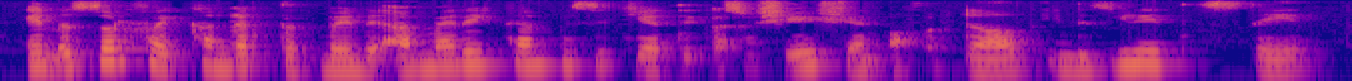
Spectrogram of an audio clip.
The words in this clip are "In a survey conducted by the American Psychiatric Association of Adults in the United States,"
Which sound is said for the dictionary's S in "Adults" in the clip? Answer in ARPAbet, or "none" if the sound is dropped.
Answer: none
